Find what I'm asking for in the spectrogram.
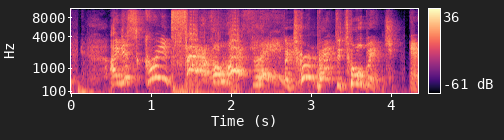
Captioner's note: screams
